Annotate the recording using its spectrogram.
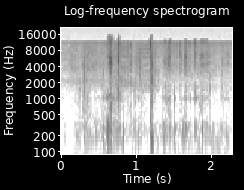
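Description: Faint, scattered small knocks and rustles of a lecturer handling his notes, the loudest knock about a second in.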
